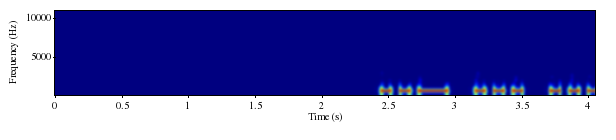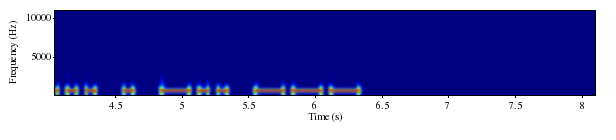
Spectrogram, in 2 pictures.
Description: Morse code, heard as a keyed tone, about 17 wpm, 700 Hz. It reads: US5EDO
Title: DXCC-100 Call Signs - 6 Characters - Repeated 2x - 17wpm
